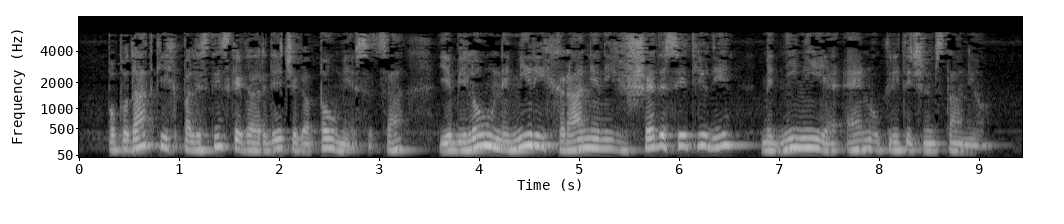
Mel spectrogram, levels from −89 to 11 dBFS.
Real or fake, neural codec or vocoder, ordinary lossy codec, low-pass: real; none; MP3, 24 kbps; 7.2 kHz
